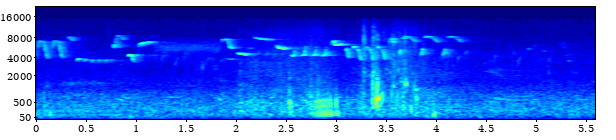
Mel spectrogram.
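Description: A small songbird singing in quick, high trilled phrases, which stop about four seconds in, over quiet outdoor background. A couple of faint knocks sound around the three-second mark.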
